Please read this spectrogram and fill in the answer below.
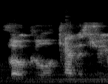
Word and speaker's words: Voquel Kemistry: so the listeners is aware the the name is spelled v o q u e l vocal chemistry with a k um and we just kind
